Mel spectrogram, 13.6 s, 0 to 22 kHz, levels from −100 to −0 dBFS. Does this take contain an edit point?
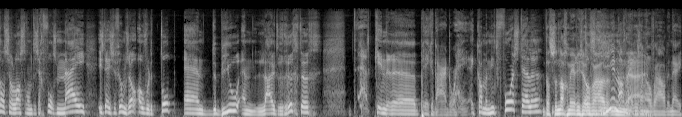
no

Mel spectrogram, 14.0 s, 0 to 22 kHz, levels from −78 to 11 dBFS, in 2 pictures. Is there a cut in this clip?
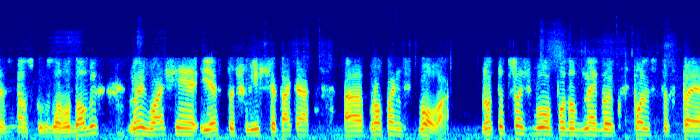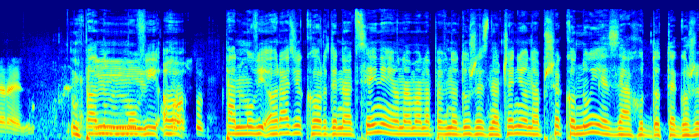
no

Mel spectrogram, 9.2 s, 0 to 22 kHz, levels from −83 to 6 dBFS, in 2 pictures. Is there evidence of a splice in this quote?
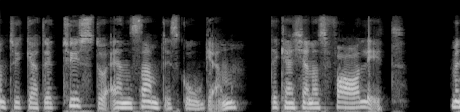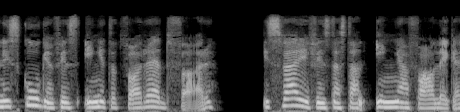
no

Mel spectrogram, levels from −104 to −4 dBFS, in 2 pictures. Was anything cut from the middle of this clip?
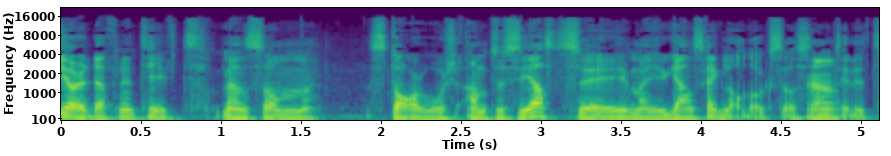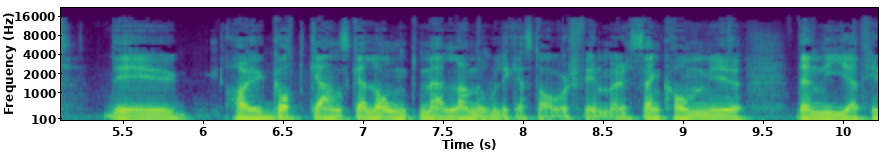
no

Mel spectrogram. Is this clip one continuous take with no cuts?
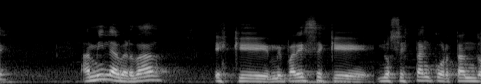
yes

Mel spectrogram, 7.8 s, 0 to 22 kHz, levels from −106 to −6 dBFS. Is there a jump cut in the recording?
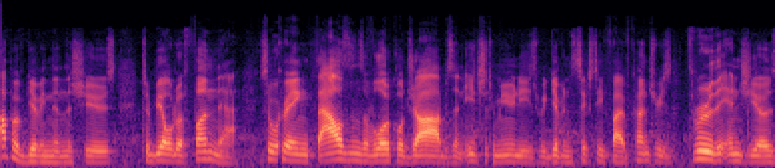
yes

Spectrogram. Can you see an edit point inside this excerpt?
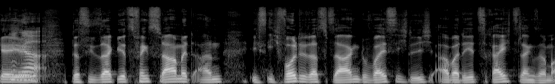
yes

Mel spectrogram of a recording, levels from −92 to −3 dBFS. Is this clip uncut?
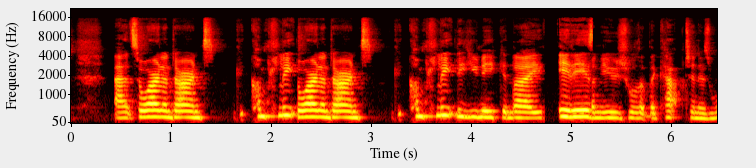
no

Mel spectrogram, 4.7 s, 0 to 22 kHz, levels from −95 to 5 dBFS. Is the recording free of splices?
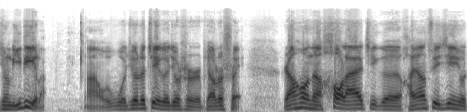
yes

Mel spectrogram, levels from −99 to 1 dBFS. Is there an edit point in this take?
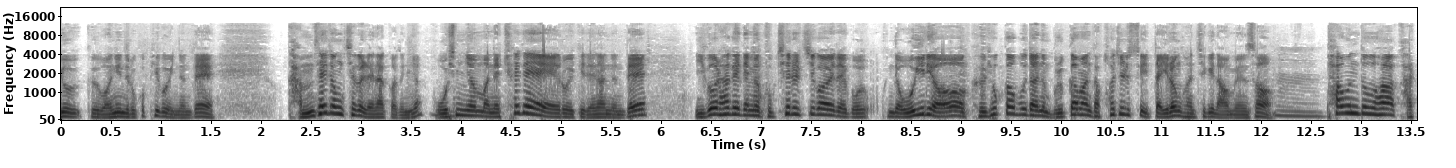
no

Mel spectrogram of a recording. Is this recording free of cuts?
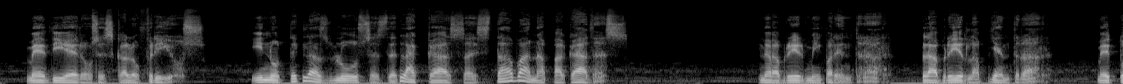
no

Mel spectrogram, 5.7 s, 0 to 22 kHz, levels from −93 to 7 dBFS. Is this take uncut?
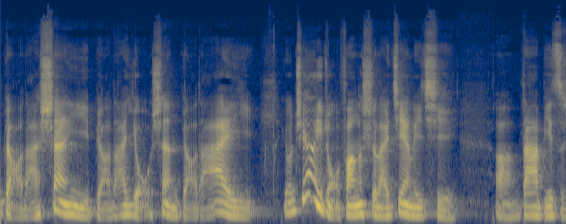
yes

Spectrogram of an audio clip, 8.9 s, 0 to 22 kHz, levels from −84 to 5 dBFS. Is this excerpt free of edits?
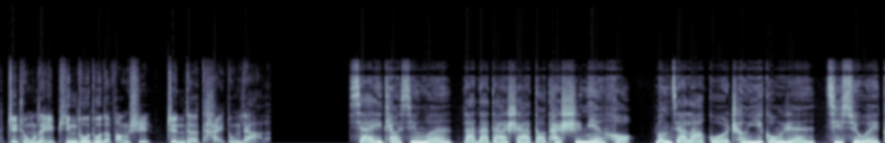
no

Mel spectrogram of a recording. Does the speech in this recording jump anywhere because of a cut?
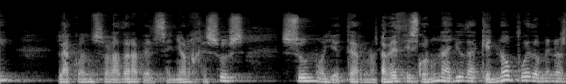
yes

